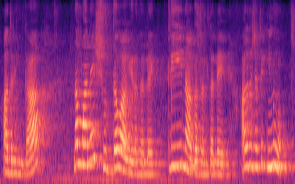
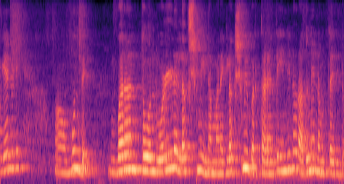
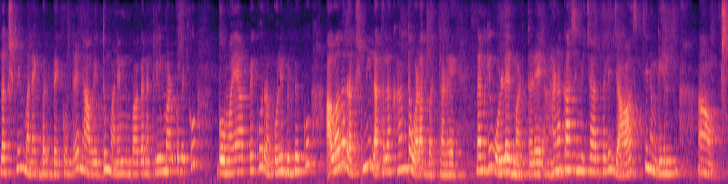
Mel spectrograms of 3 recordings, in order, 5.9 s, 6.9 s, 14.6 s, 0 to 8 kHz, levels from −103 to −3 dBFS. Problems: background sounds at intervals, background conversations at intervals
